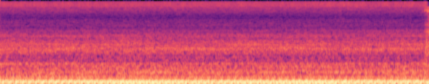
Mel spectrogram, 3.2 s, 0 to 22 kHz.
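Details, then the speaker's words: 2017–2018 Subaru WRX STI: heavy steady low rumble booming through a particular rpm band, nothing sharp on top; owner suspects changed factory software; loud engine drone at certain rpm, cause not confirmed. "engines making a lot of noise Wow there's something different here you guys something's different in the software"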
